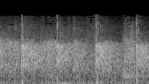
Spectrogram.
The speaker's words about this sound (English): If you agree with that, would you applaud? I believe it.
